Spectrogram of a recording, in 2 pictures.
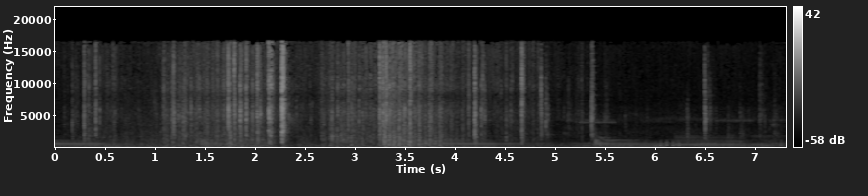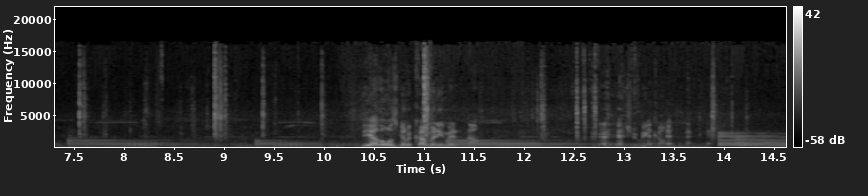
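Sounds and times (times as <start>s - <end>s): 
pigeon wings rustling and flapping: 0.2s - 5.5s
racing pigeons cooing at the loft: 0.2s - 10.3s
speech: 10.4s - 11.8s, 13.0s - 14.5s
laughter: 12.7s - 14.1s.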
